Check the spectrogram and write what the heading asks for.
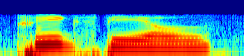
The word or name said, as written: kriegspiel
